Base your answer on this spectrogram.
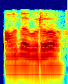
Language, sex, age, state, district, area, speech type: Kannada, male, 18-30, Karnataka, Mandya, rural, conversation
